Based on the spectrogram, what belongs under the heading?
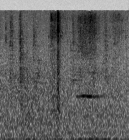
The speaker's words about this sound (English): Watching the dirt. Some bird over there.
